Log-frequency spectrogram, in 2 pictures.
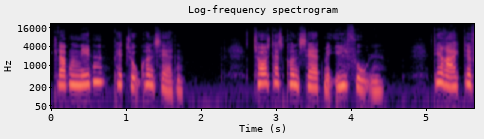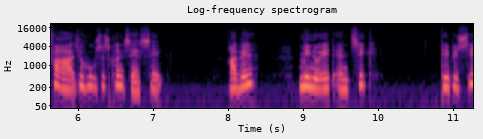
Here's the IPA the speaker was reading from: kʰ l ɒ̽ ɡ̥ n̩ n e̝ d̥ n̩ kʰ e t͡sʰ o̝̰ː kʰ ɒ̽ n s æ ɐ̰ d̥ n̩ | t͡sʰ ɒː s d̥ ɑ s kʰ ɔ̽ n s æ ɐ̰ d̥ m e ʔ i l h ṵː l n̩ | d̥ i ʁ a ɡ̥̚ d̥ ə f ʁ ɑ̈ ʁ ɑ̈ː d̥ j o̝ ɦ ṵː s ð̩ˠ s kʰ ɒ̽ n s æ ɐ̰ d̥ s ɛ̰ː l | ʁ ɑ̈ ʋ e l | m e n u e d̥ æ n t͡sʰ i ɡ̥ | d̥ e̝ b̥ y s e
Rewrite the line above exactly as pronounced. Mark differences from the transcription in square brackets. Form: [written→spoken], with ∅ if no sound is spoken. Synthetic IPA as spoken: kʰ l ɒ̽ ɡ̥ n̩ n e̝ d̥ n̩ [kʰ→pʰ] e t͡sʰ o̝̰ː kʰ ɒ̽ n s æ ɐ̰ d̥ n̩ | t͡sʰ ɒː s d̥ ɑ s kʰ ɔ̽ n s æ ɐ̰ d̥ m e ʔ i l [h→f] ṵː l n̩ | d̥ i ʁ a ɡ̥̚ d̥ ə f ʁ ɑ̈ ʁ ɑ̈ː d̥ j o̝ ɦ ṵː s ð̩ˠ s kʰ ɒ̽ n s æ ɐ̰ d̥ s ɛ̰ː l | ʁ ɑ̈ ʋ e l | m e n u e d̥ æ n t͡sʰ i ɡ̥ | d̥ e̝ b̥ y s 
